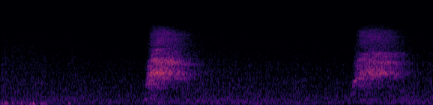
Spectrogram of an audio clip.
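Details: Mating-season fox voice: two drawn-out, hoarse, slightly wavering screams roughly three seconds apart, each close to a second long, over a steady faint hiss.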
